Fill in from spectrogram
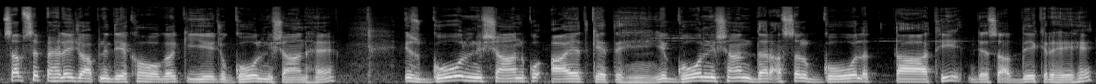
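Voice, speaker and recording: A middle-aged man teaches a recitation lesson at an even, mid-range pitch. He explains patiently and methodically, slowing down to chant verses and then returning to plain explanation.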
